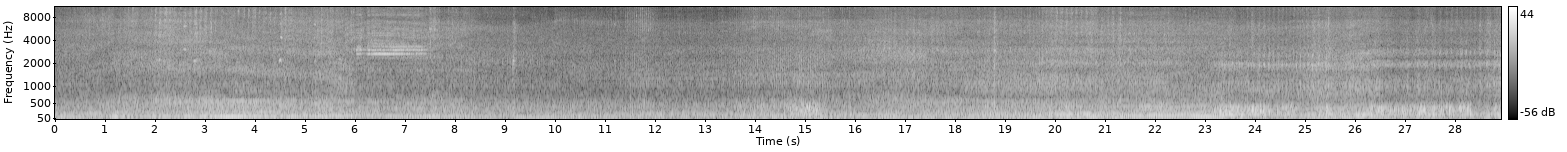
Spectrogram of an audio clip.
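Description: Powertrac tractor's diesel engine running hard as it strains to pull a heavily loaded sugarcane trolley, its rear tyres spinning in the dirt. The engine grows louder over the last several seconds.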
